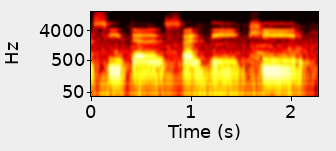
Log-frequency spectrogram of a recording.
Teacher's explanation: ਬਿਹਾਰੀ ਦੇ ਵਿੱਚ ਈ ਦੀ ਆਵਾਜ਼ ਆਉਂਦੀ ਹੈ ਮਤਲਬ ਦੀਰਘ ਥੋੜੀ ਲੰਬੇ ਵਾਲੀ ਧੁਨੀ ਹੋਏਗੀ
